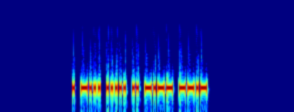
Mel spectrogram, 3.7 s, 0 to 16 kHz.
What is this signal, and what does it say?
Morse code, heard as a keyed tone, about 46 wpm, 700 Hz. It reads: EB5IYQ
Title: DXCC-100 Call Signs - 6 Characters - Repeated 2x - 45wpm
